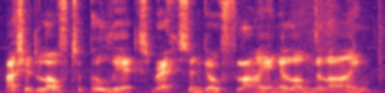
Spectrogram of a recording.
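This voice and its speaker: A man voicing an eager, cheeky little steam engine in a children's storybook, in a bright, boyish manner. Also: mid-range voice, steady tone, a little slow, gravelly, slight background noise. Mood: wistful.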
